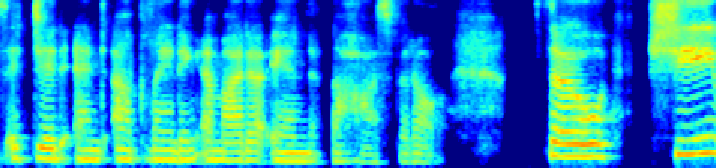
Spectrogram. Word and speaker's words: Amayra: Today we have Amayra. Did I pronounce that correct?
